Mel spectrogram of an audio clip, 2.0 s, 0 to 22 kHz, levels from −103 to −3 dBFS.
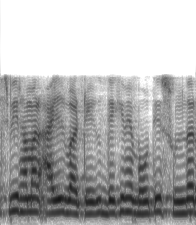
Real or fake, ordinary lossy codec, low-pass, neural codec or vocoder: real; none; 5.4 kHz; none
